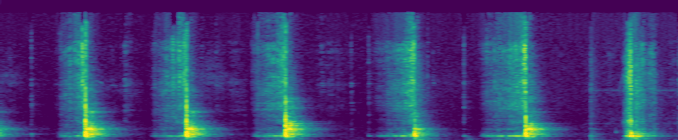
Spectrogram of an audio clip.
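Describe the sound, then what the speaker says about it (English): A knife slices galangal thinly on a cutting board, giving six evenly spaced, crisp chopping strokes that are close and clear, with no voices. "we're going to cut this galangal. So all we're going to do with this, we're going to just slice this thinly"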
